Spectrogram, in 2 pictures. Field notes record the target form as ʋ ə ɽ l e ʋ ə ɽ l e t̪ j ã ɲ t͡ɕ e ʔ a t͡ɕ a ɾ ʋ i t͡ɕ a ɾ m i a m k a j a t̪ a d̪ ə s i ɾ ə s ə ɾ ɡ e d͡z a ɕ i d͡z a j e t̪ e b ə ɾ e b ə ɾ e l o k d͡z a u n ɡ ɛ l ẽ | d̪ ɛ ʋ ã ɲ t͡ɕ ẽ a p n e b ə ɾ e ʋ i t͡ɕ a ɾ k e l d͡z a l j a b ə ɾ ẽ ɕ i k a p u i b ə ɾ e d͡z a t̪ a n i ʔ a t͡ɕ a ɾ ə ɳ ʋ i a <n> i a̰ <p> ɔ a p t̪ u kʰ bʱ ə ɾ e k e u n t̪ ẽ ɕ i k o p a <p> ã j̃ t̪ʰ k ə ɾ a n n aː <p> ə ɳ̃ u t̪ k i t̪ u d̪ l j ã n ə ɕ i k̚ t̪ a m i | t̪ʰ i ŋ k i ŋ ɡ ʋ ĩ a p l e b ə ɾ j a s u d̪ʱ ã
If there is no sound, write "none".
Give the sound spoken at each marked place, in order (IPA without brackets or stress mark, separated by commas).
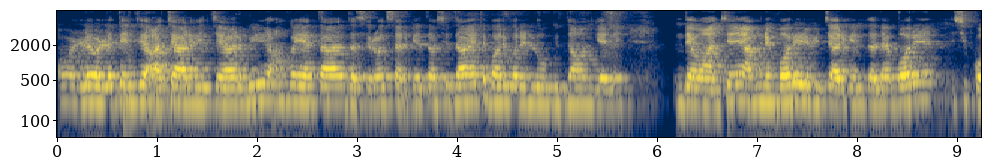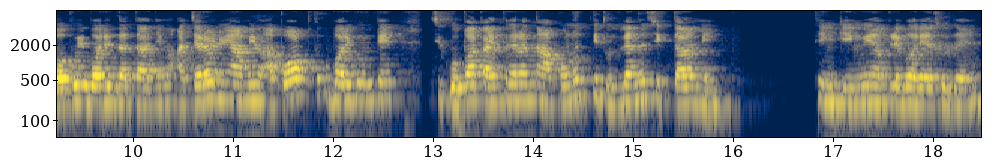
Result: m, p, k, p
